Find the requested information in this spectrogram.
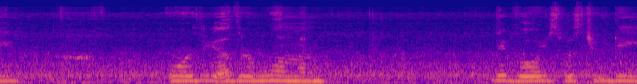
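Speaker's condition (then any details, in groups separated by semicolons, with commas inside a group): Cerebral palsy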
